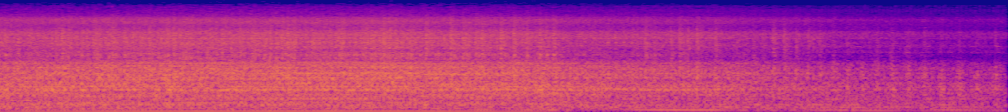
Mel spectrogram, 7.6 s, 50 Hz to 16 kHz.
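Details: 1998 Jeep Wrangler TJ four-cylinder, revved, heard from inside: steady knock about three or four a second; owner unsure if lifter, piston skirt, engine knock or transmission; Lucas oil stabilizer added, quieted it only slightly.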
